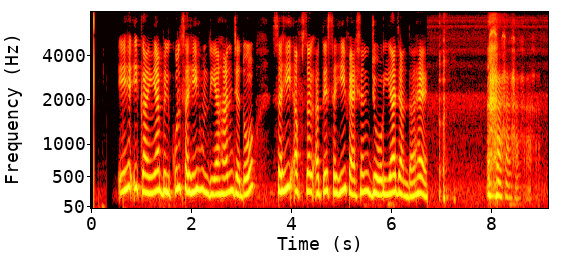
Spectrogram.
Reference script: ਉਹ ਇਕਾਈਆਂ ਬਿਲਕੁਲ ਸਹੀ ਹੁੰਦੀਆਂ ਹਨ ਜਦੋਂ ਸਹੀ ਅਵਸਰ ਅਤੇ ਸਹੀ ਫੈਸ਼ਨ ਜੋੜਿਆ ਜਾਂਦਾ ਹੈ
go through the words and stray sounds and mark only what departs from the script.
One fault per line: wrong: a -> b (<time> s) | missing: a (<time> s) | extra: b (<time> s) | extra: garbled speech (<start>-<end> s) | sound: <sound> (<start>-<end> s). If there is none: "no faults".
wrong: ਉਹ -> ਇਹ (0.6 s)
sound: laugh (6.9-7.3 s)
sound: laugh (7.9-9.0 s)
